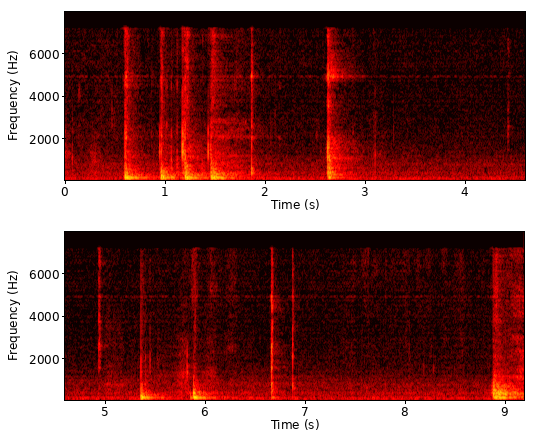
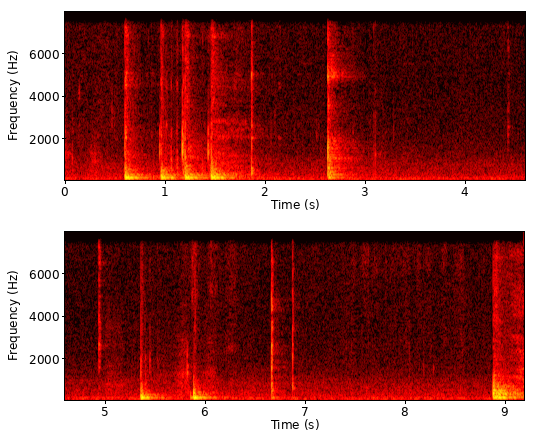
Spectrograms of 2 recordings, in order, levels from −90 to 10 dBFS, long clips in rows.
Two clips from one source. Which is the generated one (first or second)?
first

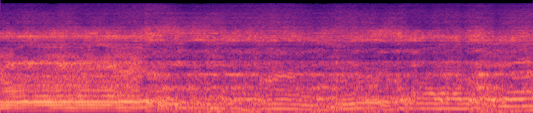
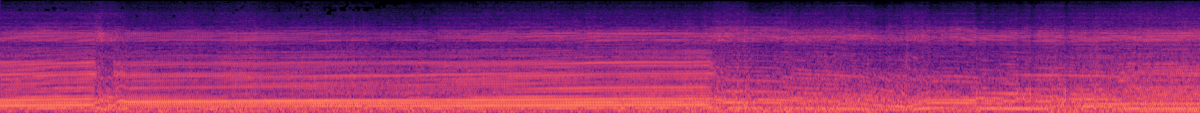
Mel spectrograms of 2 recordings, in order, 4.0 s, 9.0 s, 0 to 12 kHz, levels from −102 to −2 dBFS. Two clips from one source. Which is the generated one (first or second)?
first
